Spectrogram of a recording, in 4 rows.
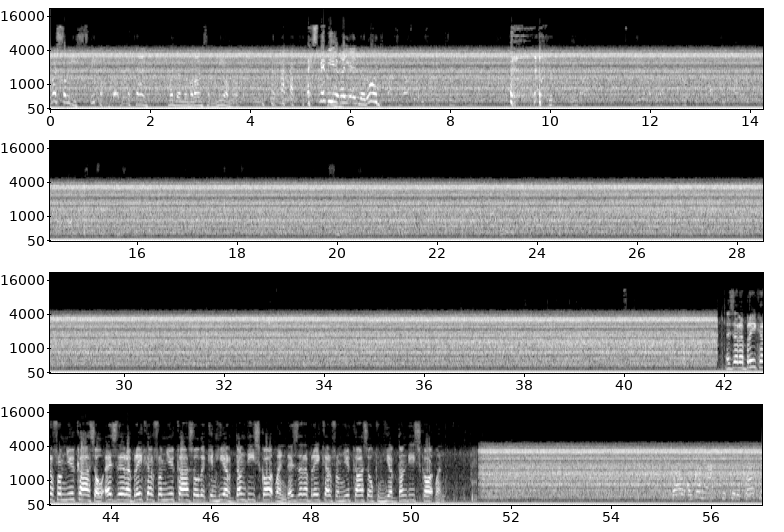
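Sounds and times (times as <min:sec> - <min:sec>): radio static hiss and buzz: 0:00.0 - 0:50.6, 0:51.2 - 0:57.0
low hum: 0:00.0 - 0:57.0.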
